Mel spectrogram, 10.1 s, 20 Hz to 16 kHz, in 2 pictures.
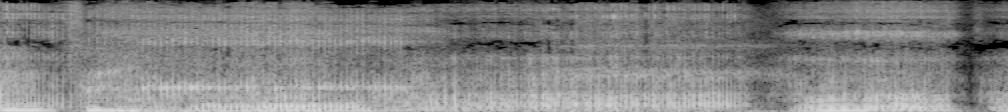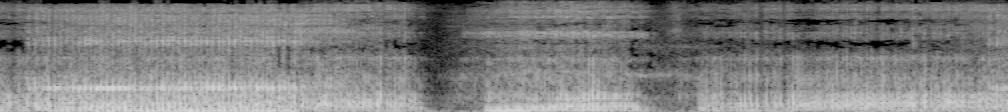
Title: Snoring compilation 114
